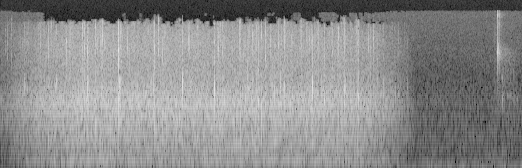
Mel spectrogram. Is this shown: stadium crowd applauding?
yes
